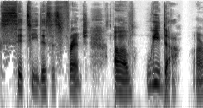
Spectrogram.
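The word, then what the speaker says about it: Ouidah: All right, so however you spell it, but it's Ouida.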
